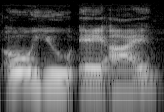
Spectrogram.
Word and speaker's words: Ouai: It's not Ouai. It's O-U-A-I, Ouai.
